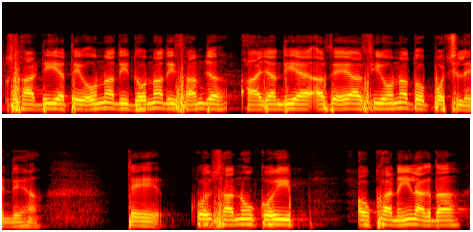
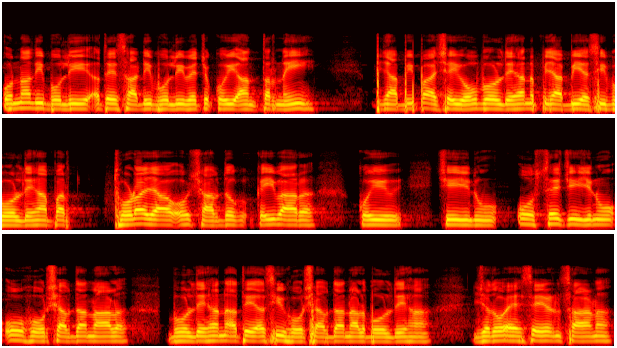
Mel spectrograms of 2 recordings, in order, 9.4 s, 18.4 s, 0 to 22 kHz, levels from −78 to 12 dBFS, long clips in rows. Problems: none marked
